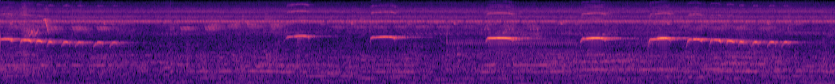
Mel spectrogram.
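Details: Plaintive cuckoo in a mango tree near a house in the afternoon, recording shortened by cuts, giving mournful high whistles, quick descending runs at start and end, single notes about a second apart between, over steady insect trilling.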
